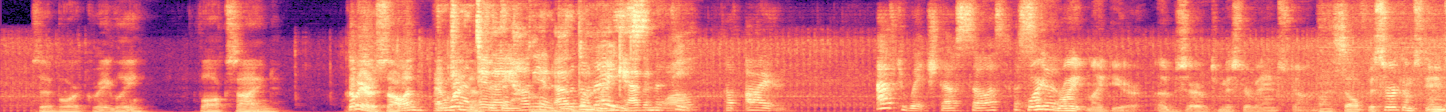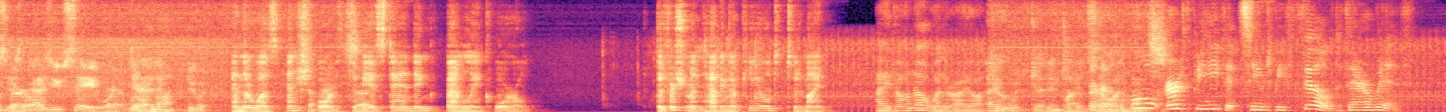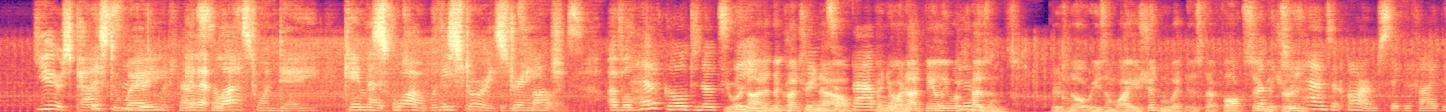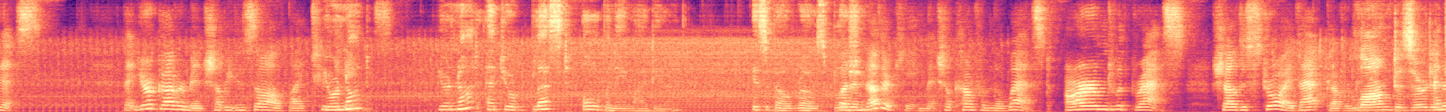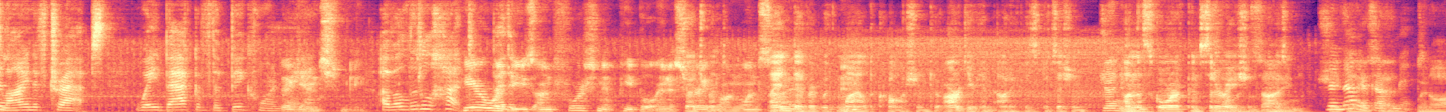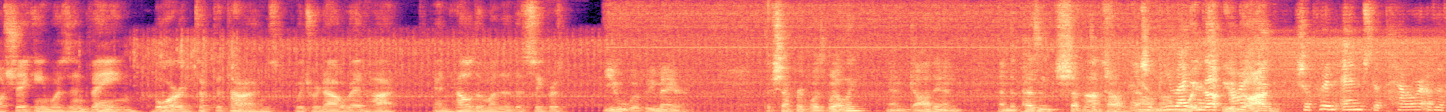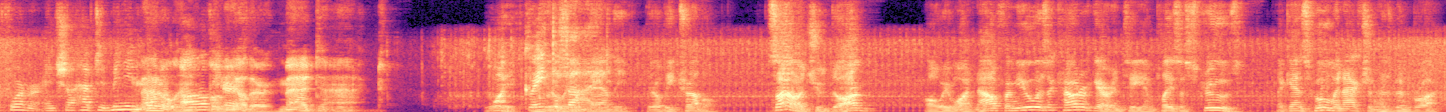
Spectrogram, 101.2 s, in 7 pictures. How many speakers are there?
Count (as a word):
seven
